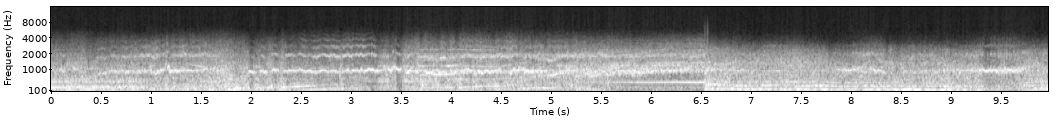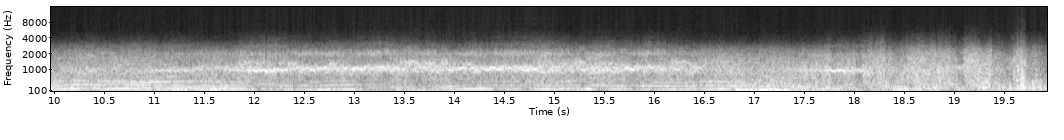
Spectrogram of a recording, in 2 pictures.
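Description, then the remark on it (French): Car tires screech loudly and continuously in a road accident caused by driving the wrong way down a one-way street, the squeal rising and falling in pitch over a roaring engine, sustained for the whole stretch with no voices. “Un jour, la tête dans le vague, je pris un sens interdit et provoquai un accident.”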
